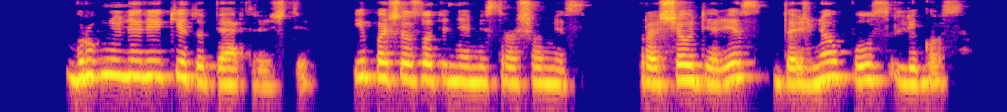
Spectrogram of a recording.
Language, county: Lithuanian, Telšiai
